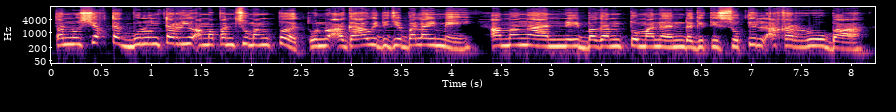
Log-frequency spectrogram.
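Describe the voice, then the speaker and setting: A woman's voice: a little high, steady tone, moderate pace, close to an everyday voice. A woman playing an aggrieved, stubborn young wife in a family audio drama, insistent and plaintive. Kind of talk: Ilocano family radio-style drama acting.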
